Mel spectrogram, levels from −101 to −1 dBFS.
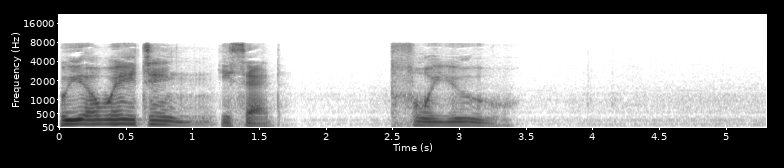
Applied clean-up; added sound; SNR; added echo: none; none; none; none.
